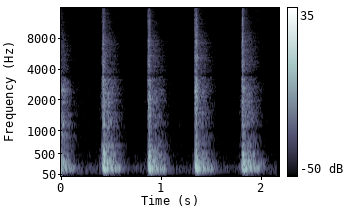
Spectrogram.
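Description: Five hand claps, evenly spaced a little under half a second apart, clapping out the beat of a 120 BPM song.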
